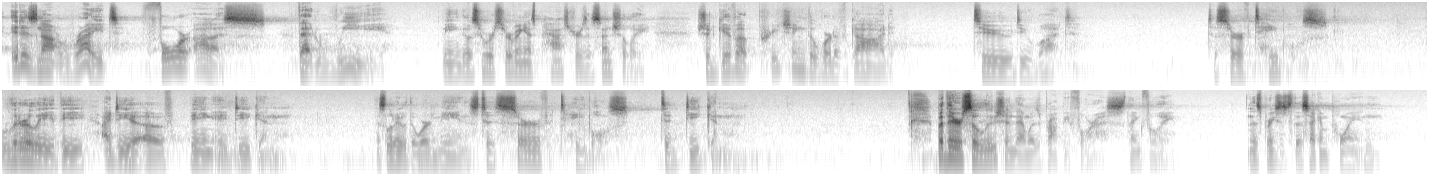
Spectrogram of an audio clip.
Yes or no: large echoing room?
yes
